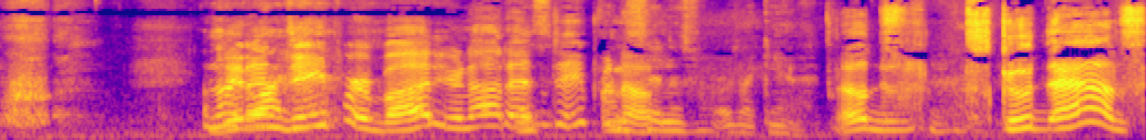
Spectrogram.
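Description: A young man groans and cries out loudly in a high strained voice.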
